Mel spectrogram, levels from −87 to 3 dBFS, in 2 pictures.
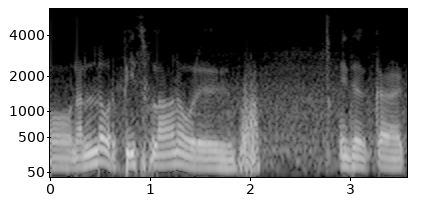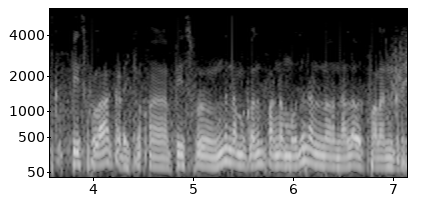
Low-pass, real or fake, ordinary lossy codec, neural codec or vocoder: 5.4 kHz; real; none; none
